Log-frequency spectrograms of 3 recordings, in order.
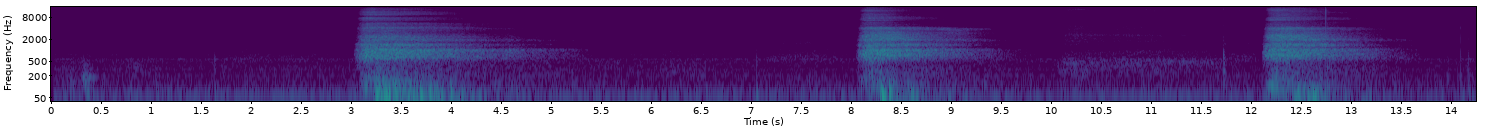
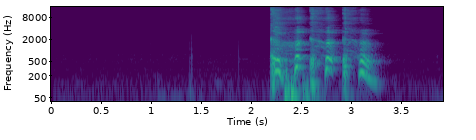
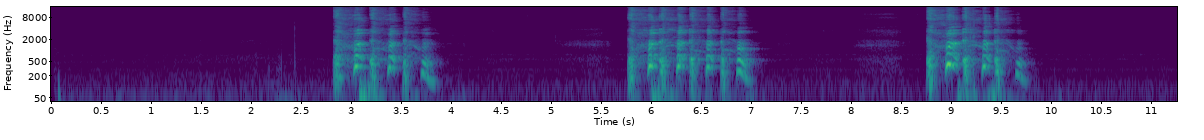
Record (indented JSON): {
  "exhalation_length": "14.3 s",
  "exhalation_amplitude": 770,
  "exhalation_signal_mean_std_ratio": 0.46,
  "cough_length": "3.9 s",
  "cough_amplitude": 5084,
  "cough_signal_mean_std_ratio": 0.34,
  "three_cough_length": "11.3 s",
  "three_cough_amplitude": 9064,
  "three_cough_signal_mean_std_ratio": 0.31,
  "survey_phase": "beta (2021-08-13 to 2022-03-07)",
  "age": "18-44",
  "gender": "Female",
  "wearing_mask": "No",
  "symptom_diarrhoea": true,
  "smoker_status": "Ex-smoker",
  "respiratory_condition_asthma": false,
  "respiratory_condition_other": false,
  "recruitment_source": "Test and Trace",
  "submission_delay": "3 days",
  "covid_test_method": "RT-qPCR"
}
